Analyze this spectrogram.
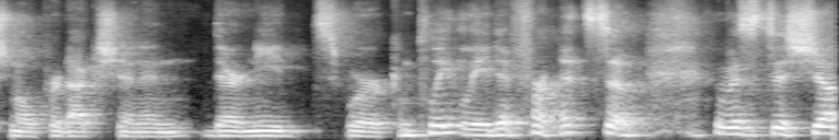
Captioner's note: laughs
